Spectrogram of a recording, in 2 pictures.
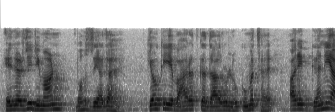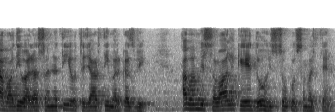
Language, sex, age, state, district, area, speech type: Urdu, male, 60+, Delhi, North East Delhi, urban, spontaneous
